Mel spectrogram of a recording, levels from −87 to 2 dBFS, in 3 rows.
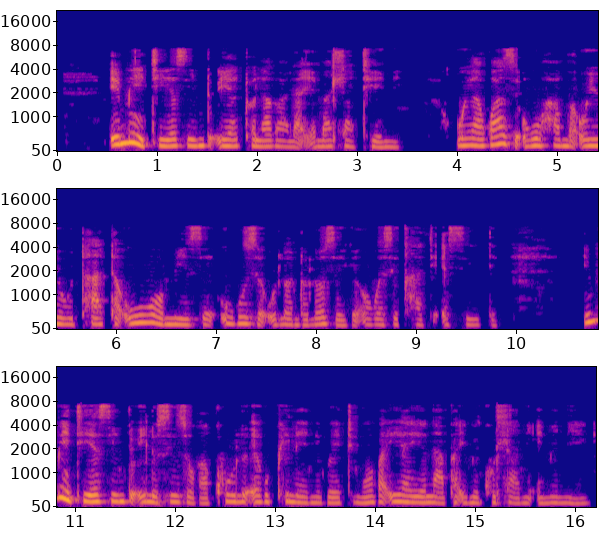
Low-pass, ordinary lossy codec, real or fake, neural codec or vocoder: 7.2 kHz; AAC, 32 kbps; real; none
